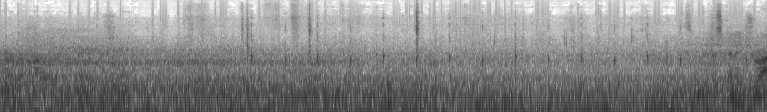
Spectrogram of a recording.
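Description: Steady car engine and road noise inside a vehicle driving slowly through a new housing development in Eden Hills, Lake Alfred, Florida, a continuous even rumble with no break.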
